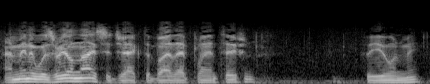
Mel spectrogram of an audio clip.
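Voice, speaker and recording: An actor playing a smooth, ruthless gangster in a 1940s radio crime drama, scheming with his lover. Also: on the low side, lively intonation, normal speed, bright, forceful tone. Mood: sly, cold. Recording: noisy, muffled old 1940s radio recording.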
